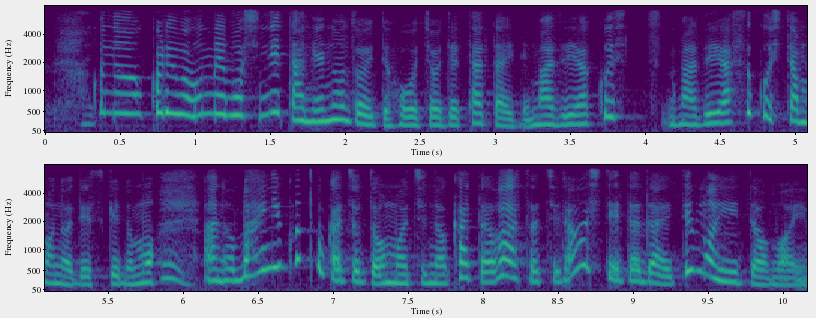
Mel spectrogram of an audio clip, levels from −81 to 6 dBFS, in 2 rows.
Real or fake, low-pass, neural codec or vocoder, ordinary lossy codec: real; 7.2 kHz; none; MP3, 48 kbps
